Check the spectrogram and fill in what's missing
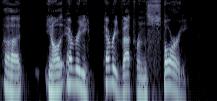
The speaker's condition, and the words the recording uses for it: None; typical speech.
